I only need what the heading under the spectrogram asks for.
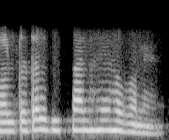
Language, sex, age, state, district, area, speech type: Odia, female, 18-30, Odisha, Nabarangpur, urban, conversation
